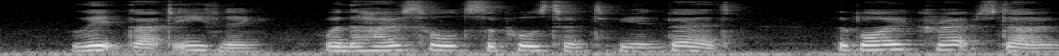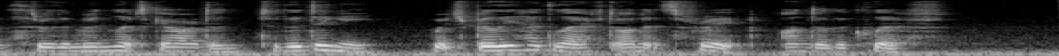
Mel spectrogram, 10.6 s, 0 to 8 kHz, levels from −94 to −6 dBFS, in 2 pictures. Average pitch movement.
Yes: average, 4.0 semitones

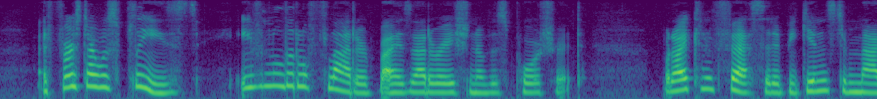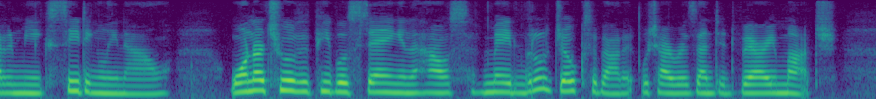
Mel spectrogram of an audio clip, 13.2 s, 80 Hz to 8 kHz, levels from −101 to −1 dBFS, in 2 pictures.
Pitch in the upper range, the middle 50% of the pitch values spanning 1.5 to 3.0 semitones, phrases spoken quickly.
No: high, 225 Hz; average, 3.5 semitones; fast, 215 wpm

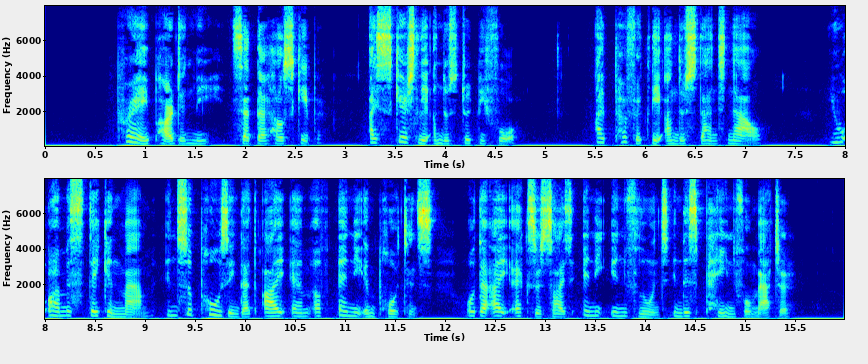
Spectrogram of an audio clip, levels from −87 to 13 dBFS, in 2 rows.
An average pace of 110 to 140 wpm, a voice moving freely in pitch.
Yes: slow, 135 wpm; wide, 5.8 semitones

